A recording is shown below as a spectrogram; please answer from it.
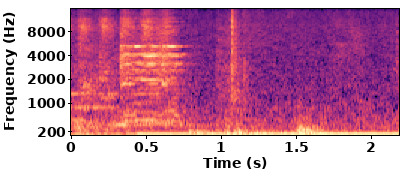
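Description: A brief electronic tune of several steady high notes sounding together about half a second in, over a steady low electrical hum in the room, with a light click about a second in.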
